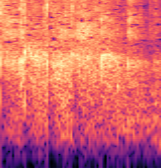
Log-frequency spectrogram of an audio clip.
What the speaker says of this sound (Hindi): ताली बजाओ सीएम के लिए।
